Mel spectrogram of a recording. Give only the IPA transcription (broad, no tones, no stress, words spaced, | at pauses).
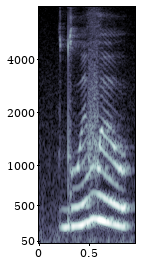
duɪ̯ vɘʊ̯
